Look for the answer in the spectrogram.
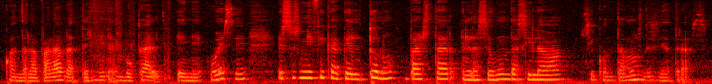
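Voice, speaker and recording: A woman teaching Spanish to learners, speaking slowly and patiently, often checking in with a questioning "mm?". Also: medium pitch, expressive, a little mellow, a little hiss or hum. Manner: slow and deliberate, spells out examples. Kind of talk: explaining grammar to learners.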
